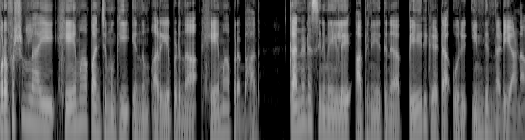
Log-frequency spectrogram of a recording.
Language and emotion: Malayalam, neutral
